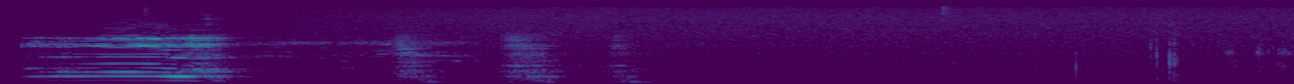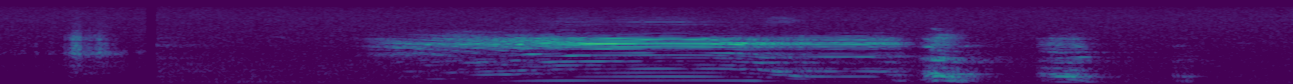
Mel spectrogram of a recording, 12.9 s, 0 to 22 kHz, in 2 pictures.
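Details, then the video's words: Red deer stag roaring during the autumn rut in the Sierra del Relumbrar, Albacete, Spain, October 2016: a short harmonic bellow, then after a pause a long, strained, arching roar of about two seconds, followed by brief grunting coughs. "Berrea en la Sierra del Relumbrar"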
